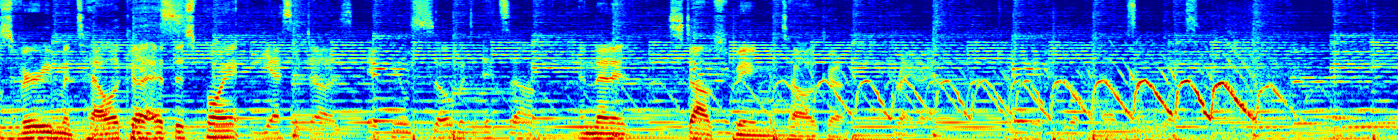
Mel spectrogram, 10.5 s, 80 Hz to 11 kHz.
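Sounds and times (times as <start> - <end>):
speech: 0.1 - 7.0
wailing emergency vehicle siren: 5.9 - 10.3.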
